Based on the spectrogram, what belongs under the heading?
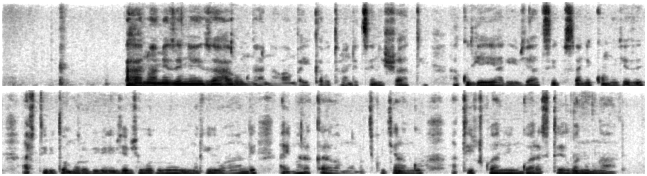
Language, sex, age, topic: Kinyarwanda, female, 18-24, health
